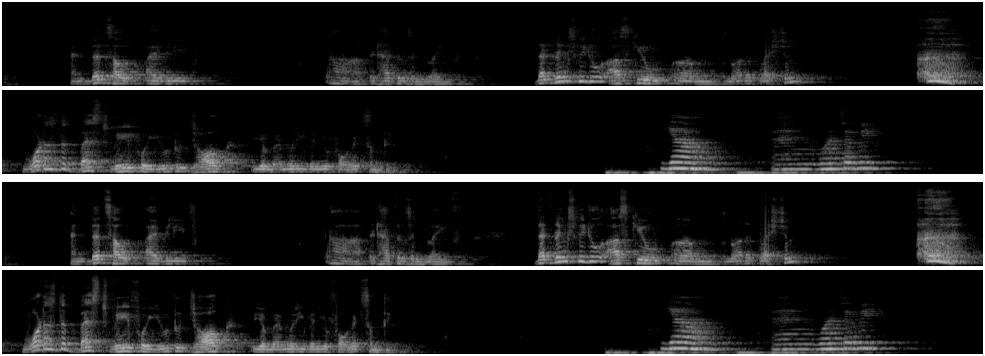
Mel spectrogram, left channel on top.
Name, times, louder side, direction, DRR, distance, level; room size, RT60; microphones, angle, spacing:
voice 1, 0.7-1.9 3.2-4.5 5.3-8.0 9.1-9.6 10.0-13.8, right 1 dB, 50° right, 10 dB, 0.5 m, -31 dB
voice 2, 16.4-17.0 17.5-18.5, equal, 5° right, -2 dB, 0.6 m, -29 dB
6.1 x 5.7 x 3.7 m, 0.89 s
head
